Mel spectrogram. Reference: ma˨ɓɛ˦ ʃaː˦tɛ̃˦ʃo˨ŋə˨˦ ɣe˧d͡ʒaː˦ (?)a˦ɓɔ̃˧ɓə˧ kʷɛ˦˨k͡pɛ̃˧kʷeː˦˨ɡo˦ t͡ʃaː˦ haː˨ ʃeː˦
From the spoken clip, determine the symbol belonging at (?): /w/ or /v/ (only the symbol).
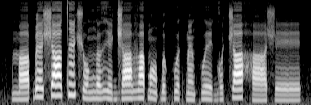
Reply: v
